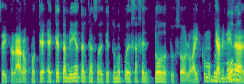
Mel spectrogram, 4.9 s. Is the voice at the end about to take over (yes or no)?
no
